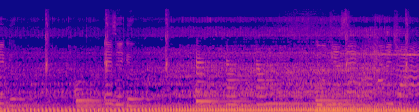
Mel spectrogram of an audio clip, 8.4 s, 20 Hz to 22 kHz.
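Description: Background music with a melody, laid over the fast, even low thump of a Royal Enfield Thunderbird 350's single-cylinder engine running at a steady cruise.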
